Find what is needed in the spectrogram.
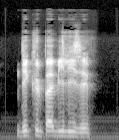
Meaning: to exonerate
- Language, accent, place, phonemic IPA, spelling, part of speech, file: French, France, Lyon, /de.kyl.pa.bi.li.ze/, déculpabiliser, verb, LL-Q150 (fra)-déculpabiliser.wav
